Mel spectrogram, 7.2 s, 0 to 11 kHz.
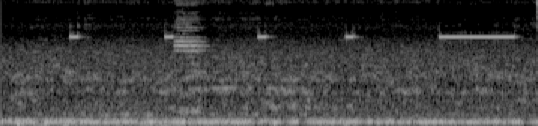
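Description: Short electronic beeps from a Daikin split AC circuit board, then one long sustained beep marking the C9 error code, all over a steady low hum with some clicking and rustling close by.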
